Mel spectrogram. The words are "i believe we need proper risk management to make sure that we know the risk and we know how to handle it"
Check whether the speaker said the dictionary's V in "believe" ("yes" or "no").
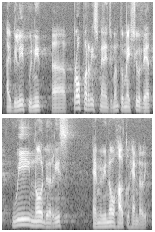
no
